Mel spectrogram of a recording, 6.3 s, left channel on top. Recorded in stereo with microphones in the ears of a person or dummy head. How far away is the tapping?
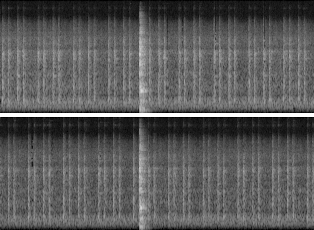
About 1.2 m.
